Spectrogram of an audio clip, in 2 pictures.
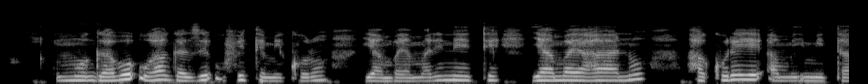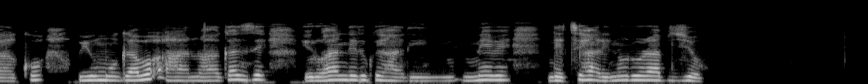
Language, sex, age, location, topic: Kinyarwanda, female, 18-24, Nyagatare, government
